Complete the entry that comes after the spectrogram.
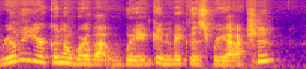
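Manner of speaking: plain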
